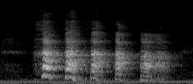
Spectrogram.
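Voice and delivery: big, loud belly laugh. Shown as a demonstration. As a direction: let out a huge laugh. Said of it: "a really big laugh".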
